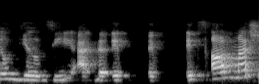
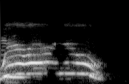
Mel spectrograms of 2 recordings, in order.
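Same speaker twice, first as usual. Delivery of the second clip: put-on impatient shout, very high pitched and loud; 13 semitones higher, 4 dB louder than usual. A mother retelling calling for her six-year-old son: retelling a shout. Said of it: "and I shouted".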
